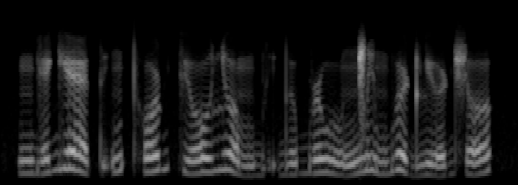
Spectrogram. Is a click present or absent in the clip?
present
